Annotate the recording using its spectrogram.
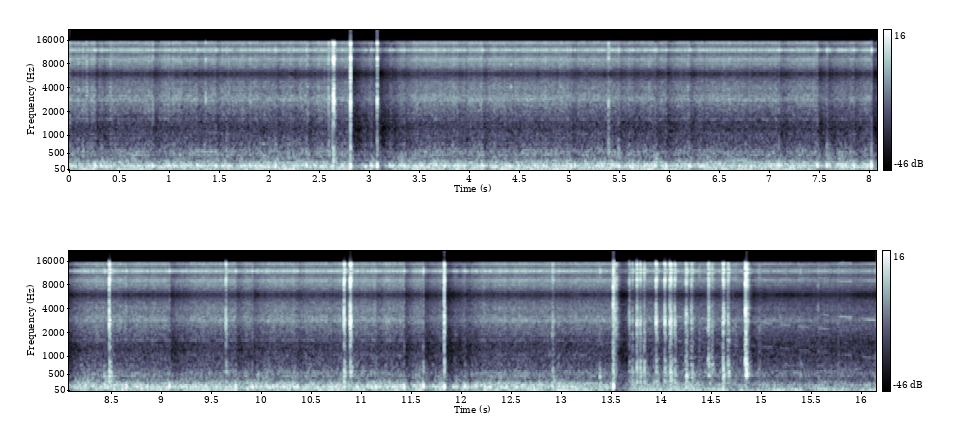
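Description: Wind rushes steadily over a glider's canopy.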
